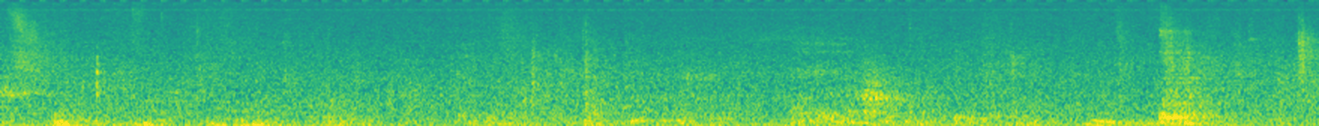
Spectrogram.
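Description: Steady rustling and shuffling of a church congregation and choir between parts of the service, with a low rumble, a few small knocks and faint voices near the end.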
